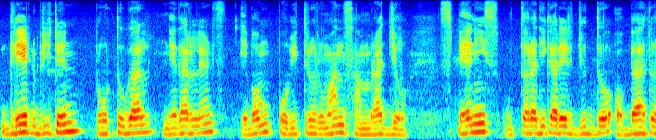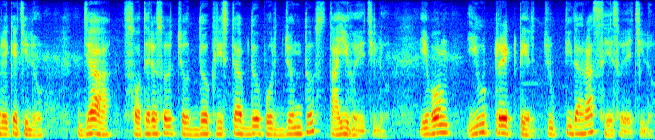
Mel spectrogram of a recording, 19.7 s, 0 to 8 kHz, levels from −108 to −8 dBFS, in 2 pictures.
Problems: none marked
